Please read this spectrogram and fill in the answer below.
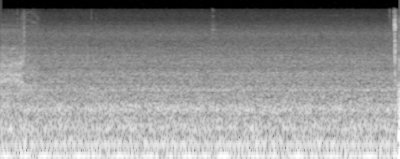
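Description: Steady background hiss with a faint low hum: the microphone's room tone, with no other sound rising above it.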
